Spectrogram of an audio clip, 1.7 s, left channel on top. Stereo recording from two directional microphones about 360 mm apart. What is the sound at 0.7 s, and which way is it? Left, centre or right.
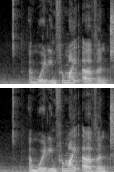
Speech, centre.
